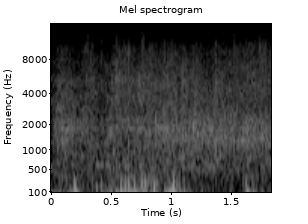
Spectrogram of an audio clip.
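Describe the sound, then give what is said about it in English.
A small audience claps for a volunteer, a steady patter of many hands blending into a soft, continuous wash of applause that stays fairly quiet throughout. “Oh, let's give them a clap.”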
